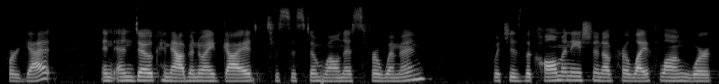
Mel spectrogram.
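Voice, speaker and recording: Low-voiced woman host introducing speakers. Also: clean tone, no echo. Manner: informal, fillers and self-corrections. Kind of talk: casual introductions. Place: conference room.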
